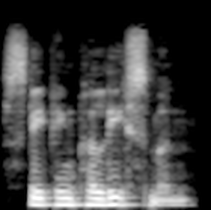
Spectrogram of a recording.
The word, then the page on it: sleeping policeman: British English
